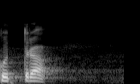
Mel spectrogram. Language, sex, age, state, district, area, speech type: Marathi, male, 18-30, Maharashtra, Raigad, rural, read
